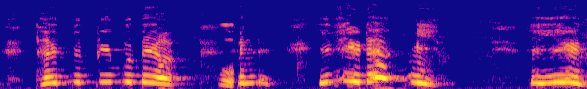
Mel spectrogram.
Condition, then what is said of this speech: Cerebral palsy. Because you don't normally see, like, you don't normally hear a voice like mine on a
